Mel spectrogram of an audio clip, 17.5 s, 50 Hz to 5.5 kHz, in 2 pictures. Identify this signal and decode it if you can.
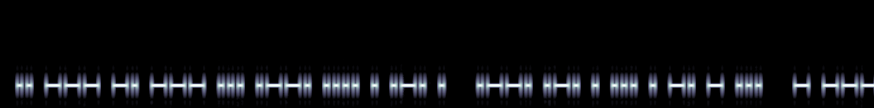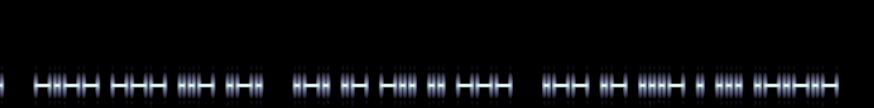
Morse code, heard as a keyed tone, about 25 wpm, 600 Hz. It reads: IONOSPHERE PRESENTS TO YOUR RADIO WAVES.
